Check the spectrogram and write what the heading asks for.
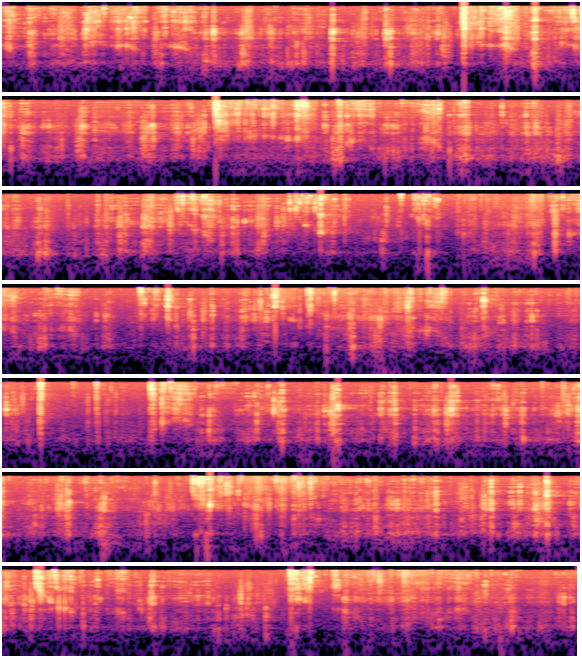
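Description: Close-miked eating: biting and chewing crunchy fried chicken and buttered toast, with many small irregular crunches and wet mouth clicks.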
